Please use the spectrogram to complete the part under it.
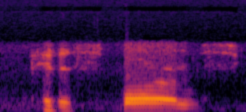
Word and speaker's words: Pittosporum: I've got a bunch of Pittosporum screen masters.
